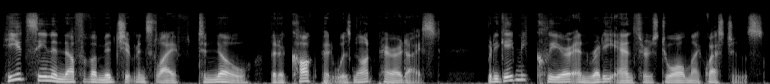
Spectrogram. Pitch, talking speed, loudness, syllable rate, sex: 110 Hz, 220 wpm, -20 LUFS, 5.6 syllables/s, male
